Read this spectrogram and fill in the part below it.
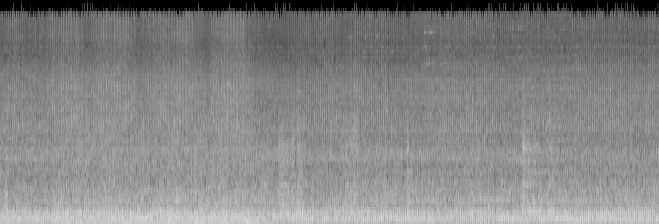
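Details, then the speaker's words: Old Briggs & Stratton single-cylinder engine salvaged from trash, warming up: steady even idle, dipping lower as idle screw is backed out, then settling smoothly; runs normally. "see how low it'll go backing out the idle screw there it is right there"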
